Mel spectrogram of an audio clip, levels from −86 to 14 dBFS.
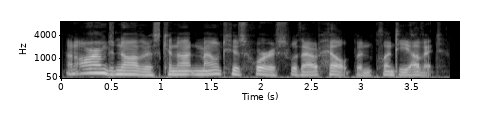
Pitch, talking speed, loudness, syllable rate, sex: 130 Hz, 195 wpm, -17 LUFS, 5.3 syllables/s, male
